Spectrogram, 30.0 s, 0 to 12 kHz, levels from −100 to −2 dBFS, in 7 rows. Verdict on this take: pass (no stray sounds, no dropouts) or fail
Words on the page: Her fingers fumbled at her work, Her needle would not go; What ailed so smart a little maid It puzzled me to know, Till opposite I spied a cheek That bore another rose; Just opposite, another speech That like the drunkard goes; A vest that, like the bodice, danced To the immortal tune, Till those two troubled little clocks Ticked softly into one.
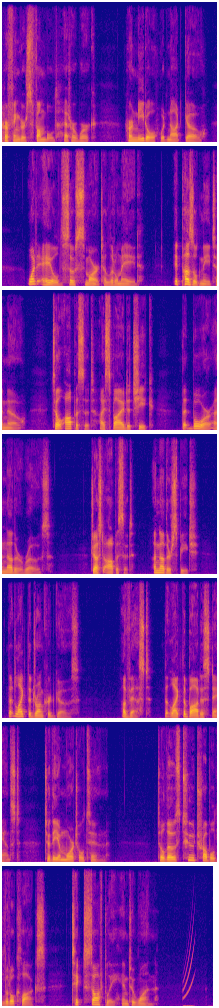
fail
